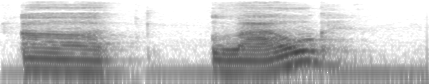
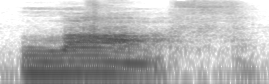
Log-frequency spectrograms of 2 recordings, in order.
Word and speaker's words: laugh: How do you say this word? Laug? No. Laugh.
